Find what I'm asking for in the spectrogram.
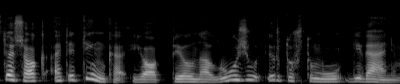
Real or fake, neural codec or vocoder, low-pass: fake; autoencoder, 48 kHz, 128 numbers a frame, DAC-VAE, trained on Japanese speech; 10.8 kHz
